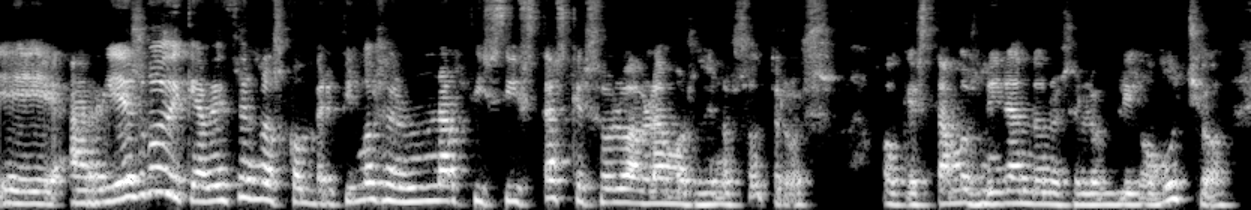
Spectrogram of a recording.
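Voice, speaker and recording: A woman at a medium pitch, moderate pace and hardly any pauses, with noticeable background noise. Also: ordinary pitch variation. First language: Catalan (speaking Spanish). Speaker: gestalt psychotherapist. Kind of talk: interview. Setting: live stream. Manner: hesitant, many fillers.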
